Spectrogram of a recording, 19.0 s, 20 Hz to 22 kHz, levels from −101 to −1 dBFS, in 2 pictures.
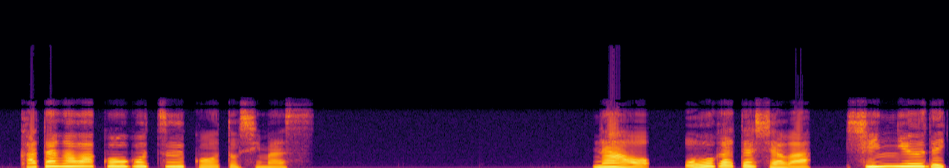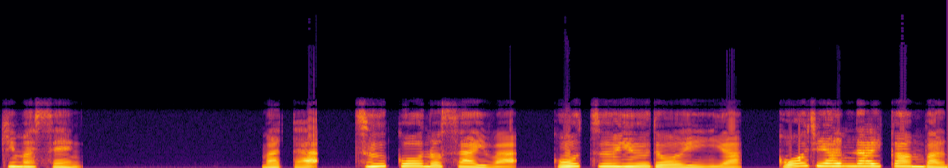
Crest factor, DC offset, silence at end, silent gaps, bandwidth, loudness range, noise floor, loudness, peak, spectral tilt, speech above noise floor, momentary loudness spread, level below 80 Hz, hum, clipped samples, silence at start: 14 dB; under 0.1%; 0 s; none; 8 kHz; 8 LU; -69 dBFS; -13 LUFS; 0 dBFS; -5.5 dB/octave; 57 dB; 11 LU; -60 dBFS; none; under 0.1%; 0.2 s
